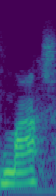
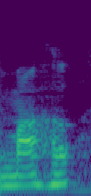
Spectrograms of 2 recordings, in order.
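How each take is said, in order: First: The name is said as Masha. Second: The name is said as Maha.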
